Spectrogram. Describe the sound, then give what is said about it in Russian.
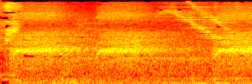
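A raven caws outside a window in a few drawn-out, hoarse calls over a steady wash of background noise, heard at moderate loudness. “После каждого его аминя за окном каркает ворон.”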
